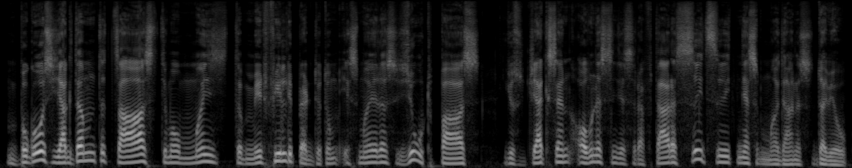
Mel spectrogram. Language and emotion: Kashmiri, neutral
